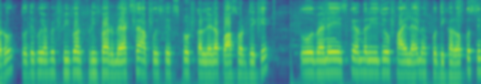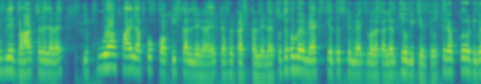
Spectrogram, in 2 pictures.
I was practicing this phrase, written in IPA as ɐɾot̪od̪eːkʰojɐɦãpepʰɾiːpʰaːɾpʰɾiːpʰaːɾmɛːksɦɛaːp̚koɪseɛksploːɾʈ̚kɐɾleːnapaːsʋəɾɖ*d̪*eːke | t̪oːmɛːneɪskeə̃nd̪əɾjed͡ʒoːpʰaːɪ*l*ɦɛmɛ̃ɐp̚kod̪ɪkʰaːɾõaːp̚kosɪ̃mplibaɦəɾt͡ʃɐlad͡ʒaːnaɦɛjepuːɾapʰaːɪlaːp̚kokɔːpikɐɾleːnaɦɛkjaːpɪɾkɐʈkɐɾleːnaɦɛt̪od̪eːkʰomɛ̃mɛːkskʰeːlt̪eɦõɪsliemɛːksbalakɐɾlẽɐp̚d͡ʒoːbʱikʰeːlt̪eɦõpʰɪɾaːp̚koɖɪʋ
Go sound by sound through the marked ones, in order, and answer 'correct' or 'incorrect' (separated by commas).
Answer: correct, correct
